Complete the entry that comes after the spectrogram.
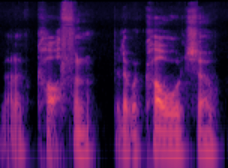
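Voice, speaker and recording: A man, croaky from a cold, giving halting, warmly praising commentary on a farm game. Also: extremely low pitch, little pitch movement. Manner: halting, repeats words, warm praise. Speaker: farm game channel host. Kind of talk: casual gameplay commentary.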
